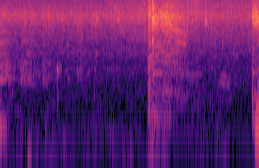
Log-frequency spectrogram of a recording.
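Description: Teasel gourd with onion and chili frying in a pan, a soft steady sizzle with a louder burst of stirring midway and a clatter at the end.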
